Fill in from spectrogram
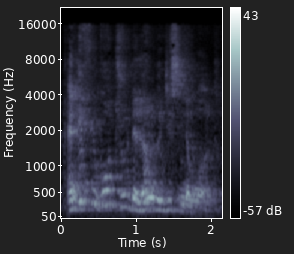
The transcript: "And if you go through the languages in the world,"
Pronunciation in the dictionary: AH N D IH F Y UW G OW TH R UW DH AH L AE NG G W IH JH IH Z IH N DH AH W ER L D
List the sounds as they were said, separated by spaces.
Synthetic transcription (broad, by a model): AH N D IH F Y UW G OW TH R UW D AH L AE NG G W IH JH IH S IH N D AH W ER L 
